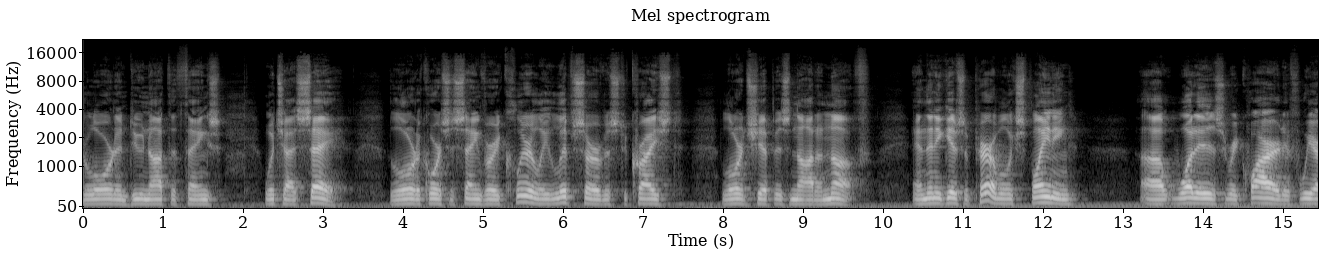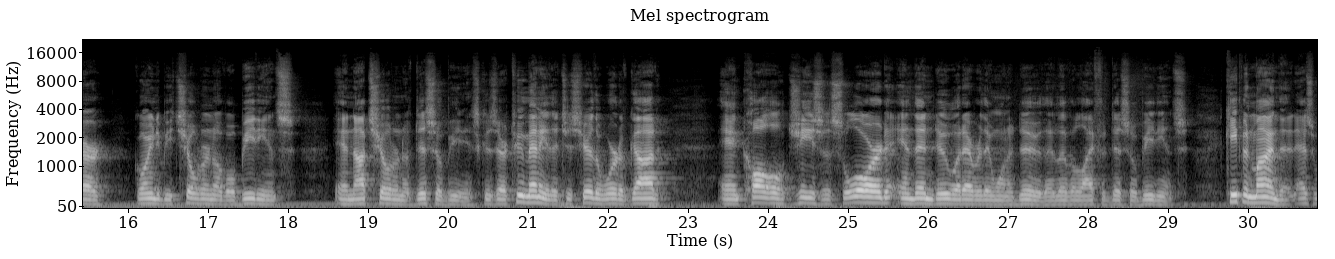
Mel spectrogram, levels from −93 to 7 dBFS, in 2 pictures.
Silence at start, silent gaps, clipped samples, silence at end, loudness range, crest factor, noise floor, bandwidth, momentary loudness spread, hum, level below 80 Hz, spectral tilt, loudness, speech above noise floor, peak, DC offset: 0 s; none; under 0.1%; 0 s; 5 LU; 20 dB; -51 dBFS; 14 kHz; 12 LU; none; -50 dBFS; -5 dB/octave; -22 LUFS; 30 dB; -2 dBFS; under 0.1%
